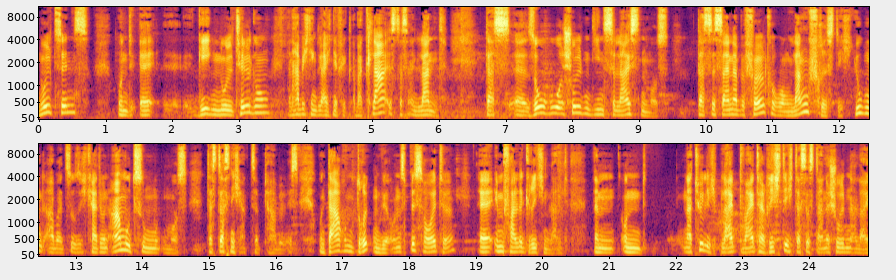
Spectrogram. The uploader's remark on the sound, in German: in der Buchhandlung "Ocelot" (Berliner Brunnenstraße) aufgezeichnet.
